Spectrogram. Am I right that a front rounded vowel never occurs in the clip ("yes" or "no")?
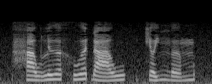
yes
